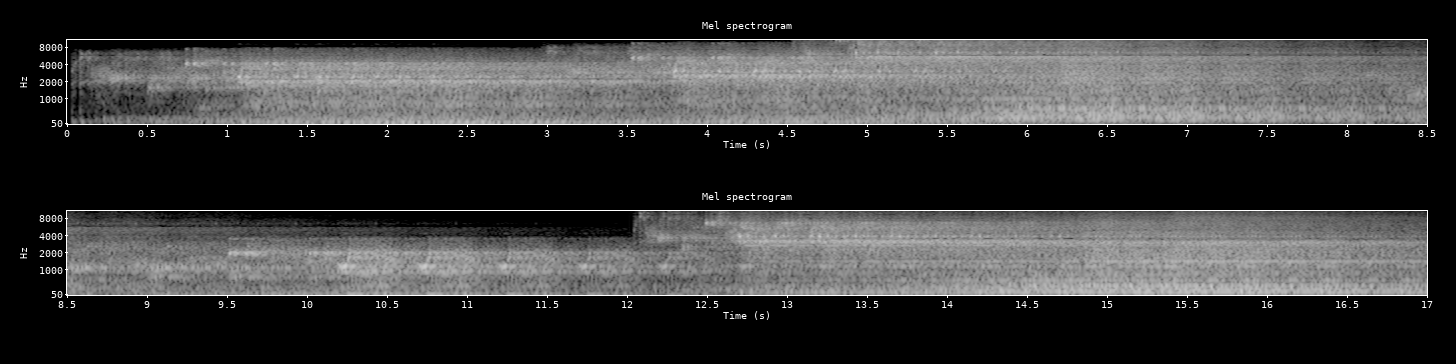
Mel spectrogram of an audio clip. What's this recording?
lost jungle
dark texture pad sounds of the jungle with a dark feel
ambient, dark, forest, jungle, pad, textures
